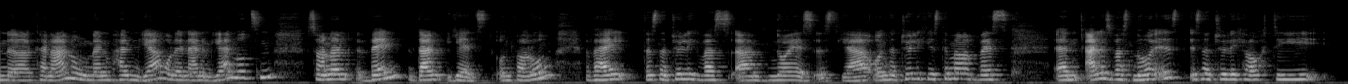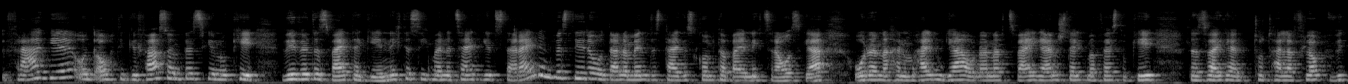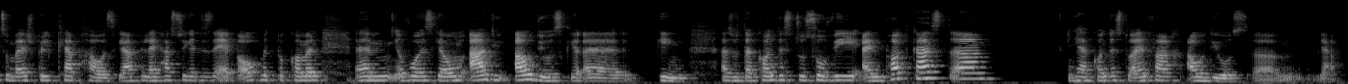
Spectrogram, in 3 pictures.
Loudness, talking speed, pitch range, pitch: -28 LUFS, 195 wpm, 185-225 Hz, 200 Hz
